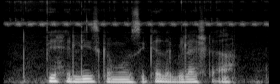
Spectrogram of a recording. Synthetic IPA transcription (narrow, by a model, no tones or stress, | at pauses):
b̥iħɪlːiːskʰɐmuːsɪkʰɐðɐ̰bɪlaːʃkʰɐʔɐh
